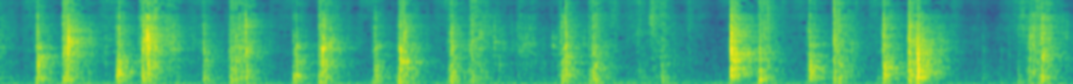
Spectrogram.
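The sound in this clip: Oracle cards being shuffled and handled: many quick, faint, crisp flicks and papery snaps in an irregular rhythm, with soft crinkling between them.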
